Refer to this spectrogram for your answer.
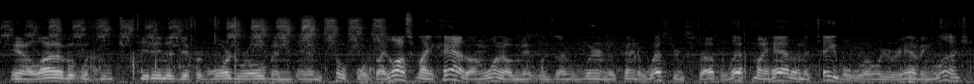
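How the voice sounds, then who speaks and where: Speaking at a very fast pace, a man is heard with noticeable background noise. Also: medium pitch for a man, ordinary pitch variation, hardly any pauses. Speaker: former film crew member and extra. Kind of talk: panel Q&A storytelling. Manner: loud.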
